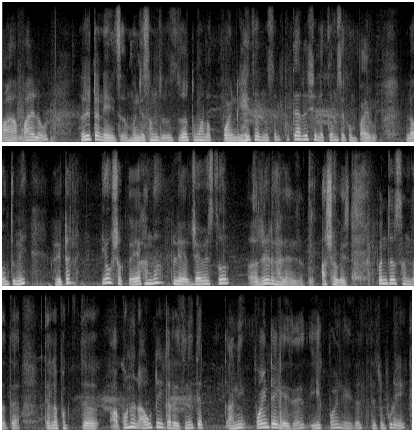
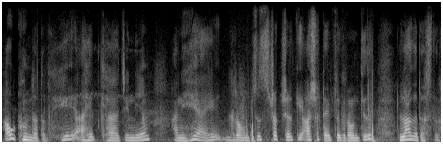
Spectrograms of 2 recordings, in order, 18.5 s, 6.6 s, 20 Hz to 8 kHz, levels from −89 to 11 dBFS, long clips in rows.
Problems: none marked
